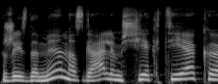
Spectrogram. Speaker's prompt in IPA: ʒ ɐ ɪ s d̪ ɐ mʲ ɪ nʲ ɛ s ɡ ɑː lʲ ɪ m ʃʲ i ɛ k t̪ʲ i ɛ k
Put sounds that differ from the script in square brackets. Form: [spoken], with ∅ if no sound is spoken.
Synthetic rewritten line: ʒ ɐ ɪ [z] d̪ ɐ mʲ ɪ [mʲ] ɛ s ɡ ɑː lʲ ɪ m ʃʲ i ɛ k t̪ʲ i ɛ k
